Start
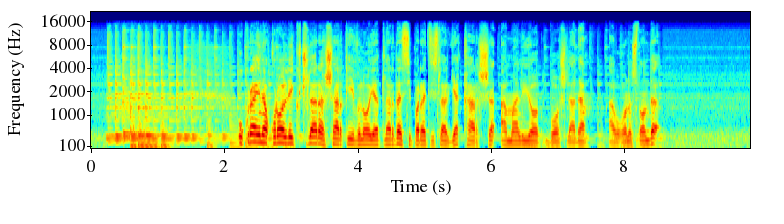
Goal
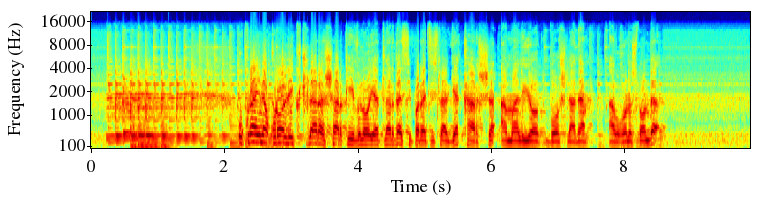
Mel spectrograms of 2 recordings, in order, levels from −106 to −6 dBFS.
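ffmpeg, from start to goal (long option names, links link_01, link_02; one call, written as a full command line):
ffmpeg -i in.wav -filter_complex "[0:a]acrossover=split=360|2900[link_01][link_02][link_03];[link_03]acompressor=threshold=-43dB:ratio=6[link_04];[link_01][link_02][link_04]amix=inputs=3:normalize=0,equalizer=frequency=1500:width_type=o:width=0.91:gain=7.5,asplit=2[link_05][link_06];[link_06]aecho=0:1:123:0.0708[link_07];[link_05][link_07]amix=inputs=2:normalize=0,asoftclip=type=tanh:threshold=-14.5dB,aeval=exprs='0.188*(cos(1*acos(clip(val(0)/0.188,-1,1)))-cos(1*PI/2))+0.0133*(cos(3*acos(clip(val(0)/0.188,-1,1)))-cos(3*PI/2))+0.00133*(cos(7*acos(clip(val(0)/0.188,-1,1)))-cos(7*PI/2))':channel_layout=same,aecho=1:1:4.4:0.36,alimiter=level_in=15dB:limit=-1dB:release=50:level=0:latency=1,volume=-1dB" out.wav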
